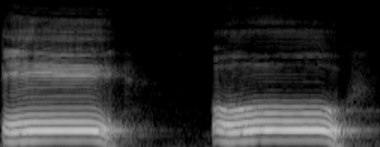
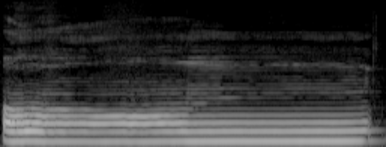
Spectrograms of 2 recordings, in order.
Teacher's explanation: प्लुत स्वर में क्या होता है? इनमें समय लगता है 3 गुना।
